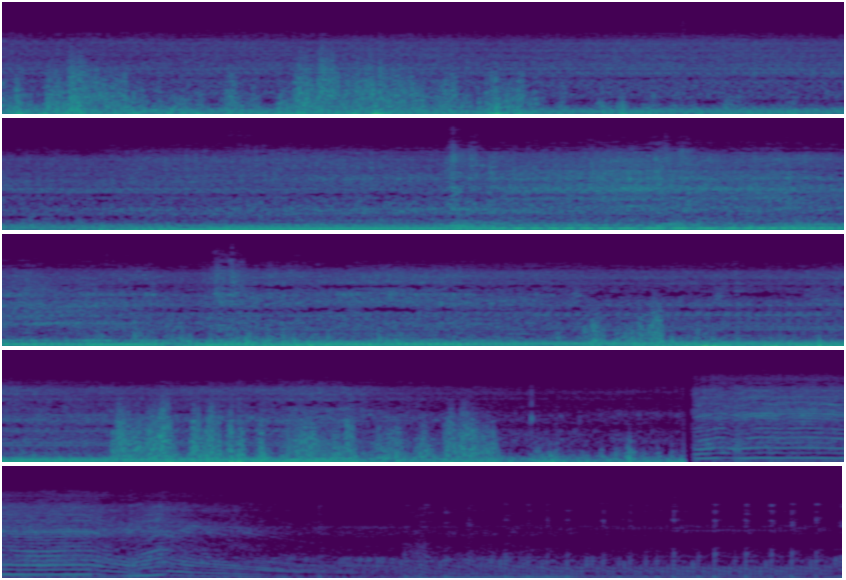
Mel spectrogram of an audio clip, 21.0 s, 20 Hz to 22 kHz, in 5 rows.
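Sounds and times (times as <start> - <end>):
tractor diesel engine droning: 0.0 - 16.1.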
